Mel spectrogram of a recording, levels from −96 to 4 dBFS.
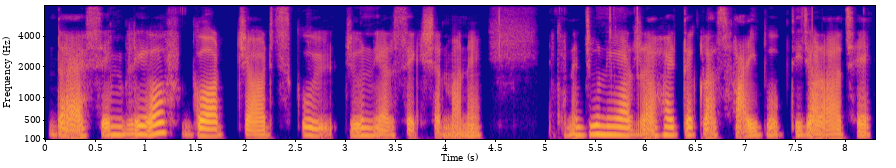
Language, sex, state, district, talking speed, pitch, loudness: Bengali, female, West Bengal, Kolkata, 135 wpm, 160 Hz, -19 LUFS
